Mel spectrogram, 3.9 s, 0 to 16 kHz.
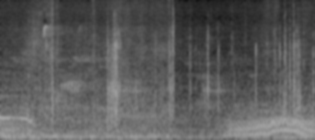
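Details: Feral cat filmed in 2017 or 2018: a low, steady purring rumble with scattered clicks and knocks, then a drawn-out, wavering meow that rises and falls over the last second.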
